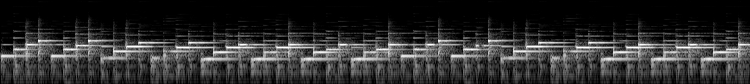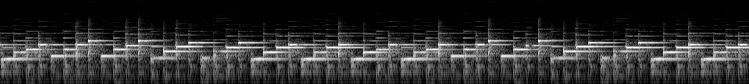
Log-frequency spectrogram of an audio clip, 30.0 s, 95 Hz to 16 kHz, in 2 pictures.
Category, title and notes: Music > Solo instrument
Piano loops 196 octave up long loop 120 bpm
120bpm, loop, music, pianomusic, samples, reverb, simple, piano, 120, simplesamples, free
